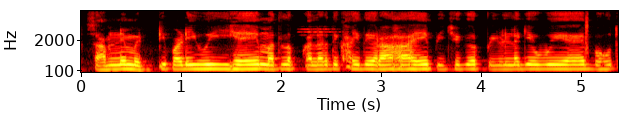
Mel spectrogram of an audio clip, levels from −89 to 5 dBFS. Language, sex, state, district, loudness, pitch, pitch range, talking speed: Hindi, male, Bihar, Sitamarhi, -21 LUFS, 160 Hz, 155-165 Hz, 225 wpm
